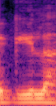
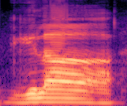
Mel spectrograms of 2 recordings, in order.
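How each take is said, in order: First: गीला with the ee of the first syllable long. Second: गिला with a brief i before a long laa; short i. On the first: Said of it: "लेकिन ये गीला नहीं है". (गीला में गी को लंबा) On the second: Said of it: "छोटी की मात्रा का उच्चारण कम देर". (गिला में छोटी इ) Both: Shown as a demonstration.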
